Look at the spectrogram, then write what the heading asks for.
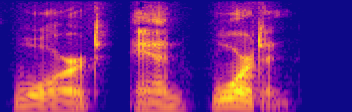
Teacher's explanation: the Normans retained the Germanic W sound at the front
